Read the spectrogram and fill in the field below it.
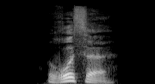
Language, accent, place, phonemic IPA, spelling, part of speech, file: German, Germany, Berlin, /ˈʁʊsə/, Russe, noun, De-Russe.ogg
- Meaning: Russian (person)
